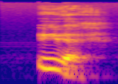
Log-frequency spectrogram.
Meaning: 1. an hour, a period of time 2. the hour, the time of day 3. o'clock
- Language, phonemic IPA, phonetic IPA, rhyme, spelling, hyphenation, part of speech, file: Dutch, /yr/, [yːr], -yr, uur, uur, noun, Nl-uur.ogg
